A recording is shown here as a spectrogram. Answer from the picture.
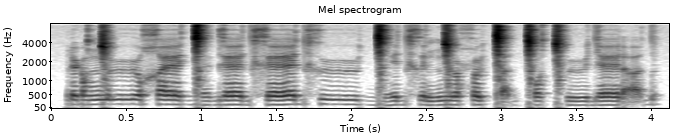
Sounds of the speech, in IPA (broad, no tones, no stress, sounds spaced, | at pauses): ɾ ɘ ɽ ɔ ŋ͡ǀ ʉː χ ɛː ɡ͡ǀ ɛ ɡ ɛː d x ɛː d x ʉː ɡ͡ǀ e d x ɘ d ŋ͡ǀ ʉ ħ ʉ ǀ a̰ d ǀ ɔ ǀʰ ʉː d ɛː ɾ a̰ d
